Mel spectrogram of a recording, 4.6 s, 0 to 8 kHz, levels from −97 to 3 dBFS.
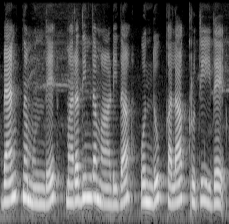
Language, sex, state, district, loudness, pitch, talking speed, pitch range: Kannada, female, Karnataka, Bangalore, -15 LUFS, 205 Hz, 105 wpm, 190-235 Hz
